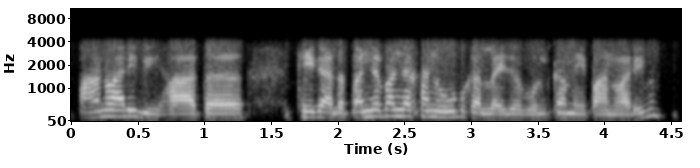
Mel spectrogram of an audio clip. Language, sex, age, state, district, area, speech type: Sindhi, male, 18-30, Gujarat, Kutch, urban, conversation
